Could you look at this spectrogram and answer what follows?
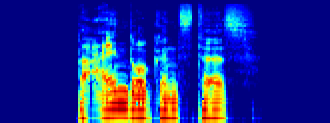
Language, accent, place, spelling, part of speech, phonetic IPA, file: German, Germany, Berlin, beeindruckendstes, adjective, [bəˈʔaɪ̯nˌdʁʊkn̩t͡stəs], De-beeindruckendstes.ogg
- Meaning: strong/mixed nominative/accusative neuter singular superlative degree of beeindruckend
